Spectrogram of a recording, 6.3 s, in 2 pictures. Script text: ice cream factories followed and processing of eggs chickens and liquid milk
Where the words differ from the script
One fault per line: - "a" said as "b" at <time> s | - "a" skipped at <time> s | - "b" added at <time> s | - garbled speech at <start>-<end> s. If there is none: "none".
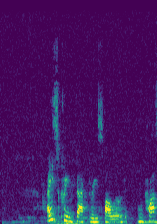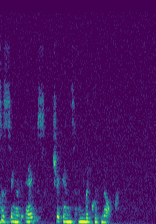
none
